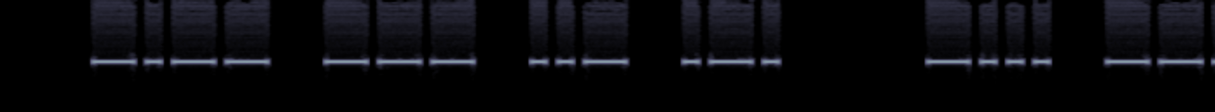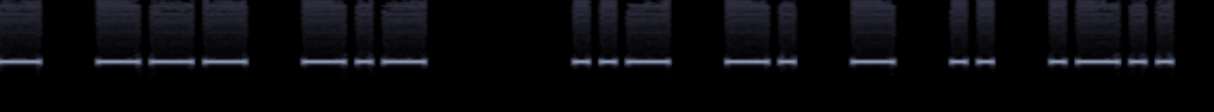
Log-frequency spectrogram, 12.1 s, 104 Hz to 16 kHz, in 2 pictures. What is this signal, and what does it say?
Morse code, heard as a keyed tone, about 18 wpm, spaced as for 15 wpm, 1000 Hz. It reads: YOUR BOOK UNTIL
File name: qotdfiles / 15wpm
